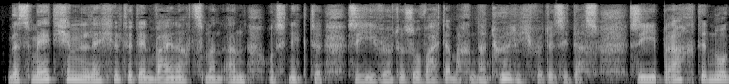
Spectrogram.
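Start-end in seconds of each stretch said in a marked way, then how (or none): none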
